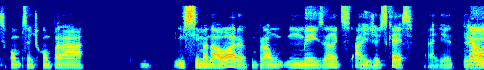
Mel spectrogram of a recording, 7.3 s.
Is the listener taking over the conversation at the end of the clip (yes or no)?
yes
